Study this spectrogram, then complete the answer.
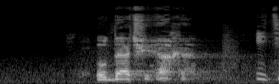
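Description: A man speaks in a deep, friendly voice.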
